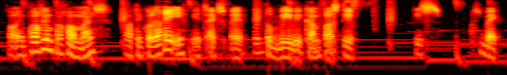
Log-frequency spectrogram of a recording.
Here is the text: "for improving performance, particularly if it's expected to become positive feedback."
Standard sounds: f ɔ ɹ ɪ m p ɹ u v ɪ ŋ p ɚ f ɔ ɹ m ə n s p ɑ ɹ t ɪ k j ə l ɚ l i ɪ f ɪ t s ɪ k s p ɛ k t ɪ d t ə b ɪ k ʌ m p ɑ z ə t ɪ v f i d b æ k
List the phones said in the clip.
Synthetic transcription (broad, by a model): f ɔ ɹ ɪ m p ɹ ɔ f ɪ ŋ p ɚ f ɔ ɹ m ə n s p ɑ ɹ t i k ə l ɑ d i ɪ f ɪ t s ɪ k s p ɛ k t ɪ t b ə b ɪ k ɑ m p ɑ s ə t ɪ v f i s b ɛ k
